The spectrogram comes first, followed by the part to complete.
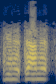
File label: unit down at, radiovoice; Garry's Mod; hl2; overwatch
